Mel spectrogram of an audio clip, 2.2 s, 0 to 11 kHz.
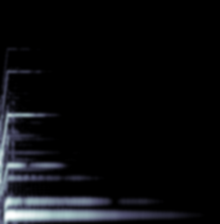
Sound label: U220 FX Set, Drum Machines; Roland U220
